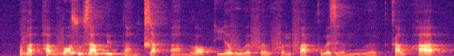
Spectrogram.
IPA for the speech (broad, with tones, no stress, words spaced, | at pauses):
va˨˩t̚ha̰˧˨w vɔ˧zṵ˧˨za˧w lɨ˦˥p̚la̤˨˩n t͡ɕa˨˩k̚ʔa̤˨˩nlɔ˨˦ ki˨˦ə̯vu˧˩ə̯ fə˧˩wfə̰˧˥mfa˨˩k̚ ʔṵ˧˨ə̯zə̤ː˨˩ mṳ˨˩ə̯ | ka˧˩wha˦˥t̚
